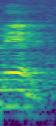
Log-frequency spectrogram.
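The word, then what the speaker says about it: mane: आपने देखा कॉन्सोनेंट ए पुनः कॉन्सोनेंट, लेकिन ये कॉन्सोनेंट जो ए के बाद आएगा वो आर नहीं हो और लास्ट में ई लगा हुआ रहे, इस ए का उच्चारण हो जाएगा ए, सिर्फ एक ठो वाला ए। जैसे आप देखेंगे एम ए एन ई, फिर से आप देखिए एम ए एन ई, इसका उच्चारण होता है मैन।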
